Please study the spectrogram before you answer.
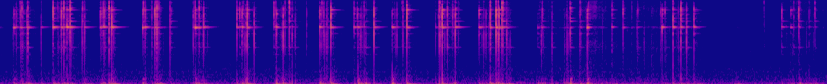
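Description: Long acrylic nails scratch and tap across the embossed surface of a textured glass lamp base, making a steady, irregular run of bright glassy clicks and scrapes. Each stroke carries a thin, high ring over a low background rumble. The sound quiets briefly near the end before a few more scratches.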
